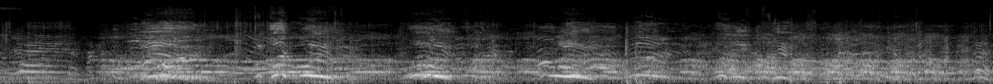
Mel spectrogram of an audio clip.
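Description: A group of men chant and shout in rhythm outdoors.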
